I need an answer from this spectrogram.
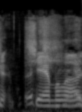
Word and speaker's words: Shyamalan: Shyamalan. Is that how you pronounce it? It's Shyamalan.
